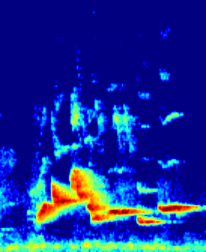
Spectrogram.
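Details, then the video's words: Orange-headed thrush in an aviary at midday, giving a loud, varied whistled phrase: rising and falling clear notes run together, then a lower dip and a final level whistle, across about two seconds. "ANIS MERAH GACOR DI SIANG HARI"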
